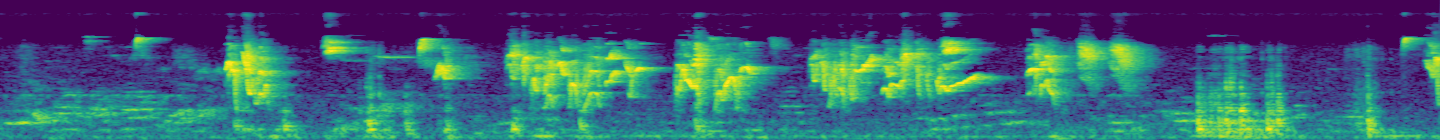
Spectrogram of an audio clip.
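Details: Female red-cowled cardinal singing to stimulate her mate: separate loud bursts of high, scratchy chirps and downslurred notes with short silent gaps, starting after a quieter, lower opening.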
